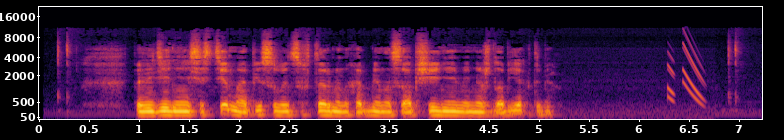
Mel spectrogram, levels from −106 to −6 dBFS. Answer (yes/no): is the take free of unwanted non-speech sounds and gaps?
no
